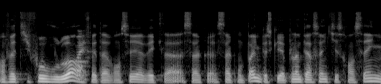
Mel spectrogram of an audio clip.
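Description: Over a quiet background, a man talks at a medium pitch with fairly even intonation and a dark, mellow tone. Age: 20s. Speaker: life coach. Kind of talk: podcast interview.

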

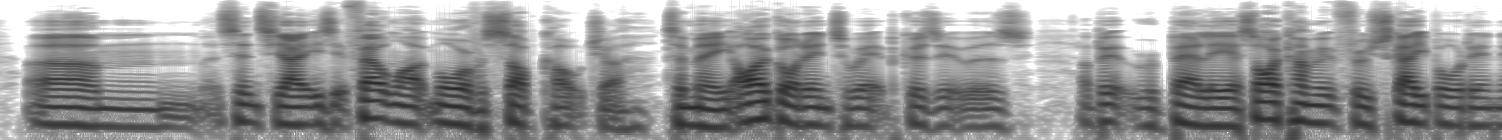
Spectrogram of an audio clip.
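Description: A man with a southern English accent speaks at a fairly quick pace and medium pitch, his intonation fairly even, in a very clean recording with a silent background. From southern England, Brighton. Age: 50s. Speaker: surf magazine publisher and surf shop owner. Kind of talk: casual chat.

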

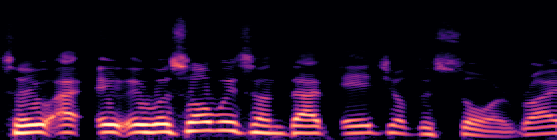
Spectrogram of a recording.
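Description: A dark, mellow voice with lively intonation at a moderate pace, on a very clean recording with a silent background. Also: man. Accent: Argentine. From Argentina. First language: Spanish. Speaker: musician. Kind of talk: interview. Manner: animated.

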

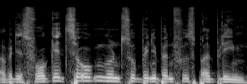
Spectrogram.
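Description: Here a man talks at a very fast pace. His tone is dark and mellow, with ordinary pitch variation. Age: 80s+. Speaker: retired footballer. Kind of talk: interview.

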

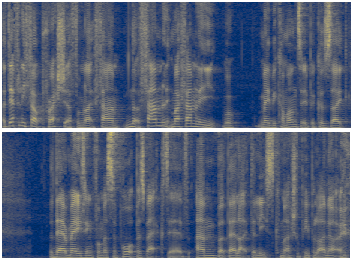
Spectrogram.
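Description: A man's very fast, somewhat breathy delivery at medium pitch with ordinary pitch variation. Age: 20s. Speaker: entrepreneur. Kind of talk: casual chat.

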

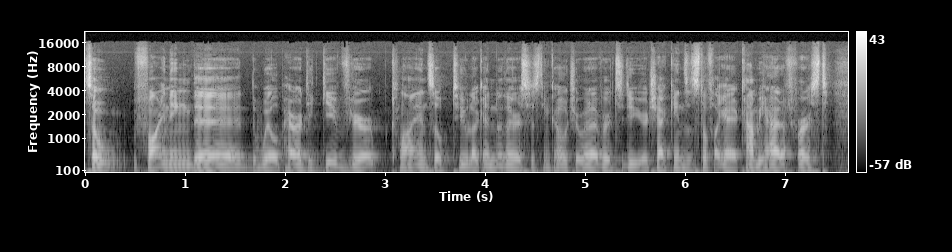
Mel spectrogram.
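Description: With an Irish accent, a man talks at a fairly quick pace with hardly any pauses, his fairly low voice monotone and flat. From Ireland, small town. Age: 20s. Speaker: online fitness coach. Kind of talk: casual interview chat.

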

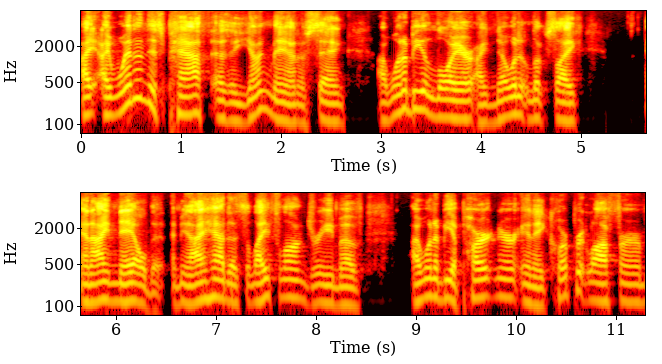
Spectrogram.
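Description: With an American accent, a man talks at a fairly quick pace in medium pitch with ordinary pitch variation against a quiet background, an ordinary speaking voice. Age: 60s. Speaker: leadership coach and speaker. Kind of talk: interview conversation.

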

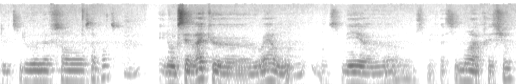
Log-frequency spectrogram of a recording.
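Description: A man speaks fairly slowly over noticeable background noise. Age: 20s. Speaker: father sharing breastfeeding experience. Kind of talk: testimony. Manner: halting.

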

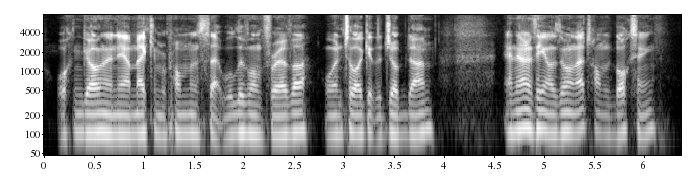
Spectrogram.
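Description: A man's very fast, monotone delivery with an Australian accent, fairly low in pitch and flat in intonation, on a very clean recording with a silent background. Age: 20s. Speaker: professional boxer. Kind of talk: casual chat.

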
